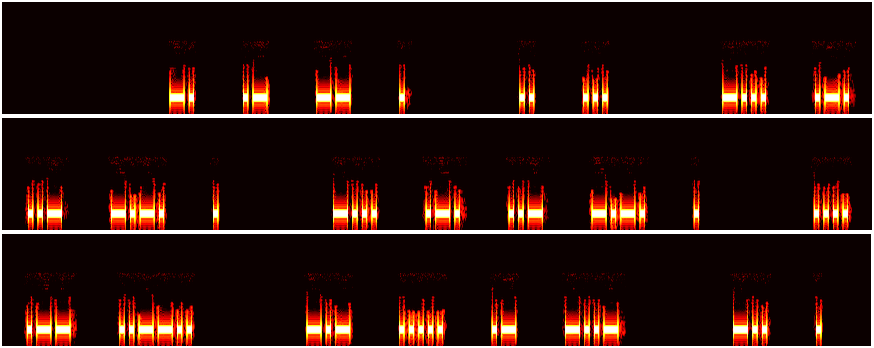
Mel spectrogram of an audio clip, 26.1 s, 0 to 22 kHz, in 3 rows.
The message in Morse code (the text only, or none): NAME IS BRUCE BRUCE HW? K5AX DE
